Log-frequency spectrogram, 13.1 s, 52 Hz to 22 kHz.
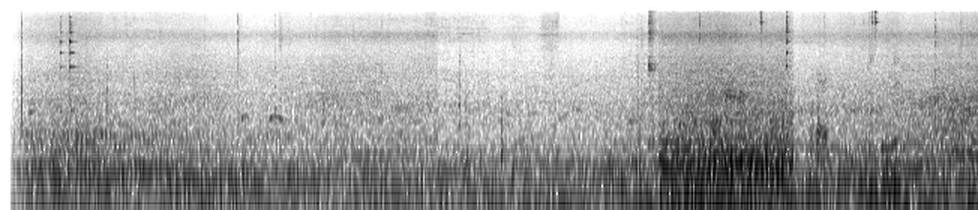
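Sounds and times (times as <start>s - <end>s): light clinks: 0.8s - 1.2s.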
